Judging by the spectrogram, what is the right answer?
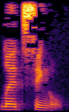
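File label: "lead single", English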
